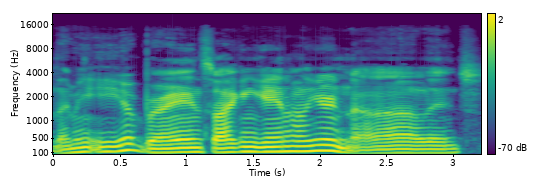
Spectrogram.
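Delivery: put-on very slow, drawn-out, slurred delivery. Retelling a kid's line about his toys, imitating a kid, slow and slurry. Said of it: "real slow and slurry".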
